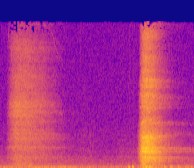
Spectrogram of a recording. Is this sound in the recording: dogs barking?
no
